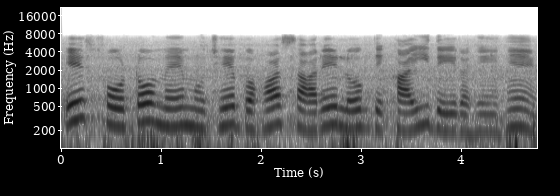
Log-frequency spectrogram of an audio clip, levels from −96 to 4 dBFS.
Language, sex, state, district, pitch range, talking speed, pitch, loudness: Hindi, female, Madhya Pradesh, Katni, 200-240 Hz, 140 wpm, 225 Hz, -16 LUFS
